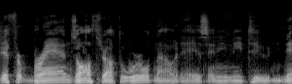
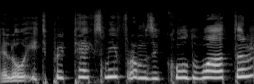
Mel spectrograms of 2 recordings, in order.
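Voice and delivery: very high-pitched put-on girly voice. Reading out a woman's reasons for liking dry suit diving, in a girl voice. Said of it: "your girl voice".

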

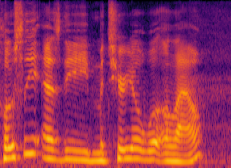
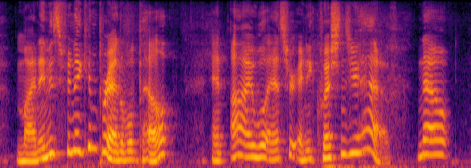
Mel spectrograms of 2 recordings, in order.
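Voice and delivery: bright cheerful halfling shopkeeper voice, higher; 4 semitones higher than usual. Voicing a halfling shopkeeper greeting customers: cheery halfling shopkeeper greeting. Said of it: "she gives you all a cheery".

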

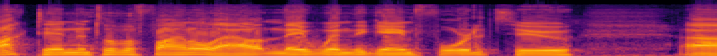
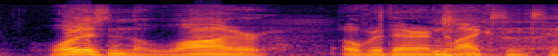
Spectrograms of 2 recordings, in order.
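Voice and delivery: put-on deadpan disbelief, mild-mannered, pitched lower; 3 semitones lower than usual. Retelling a commentator's reaction to a pitching change: imitating Sean's deadpan disbelief. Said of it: "he's like".

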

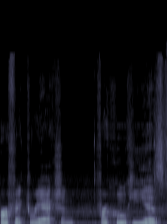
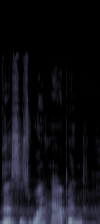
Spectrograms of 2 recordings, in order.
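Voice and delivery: high, stunned, disbelieving tone. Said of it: "sat there kinda like Dave with the thought".

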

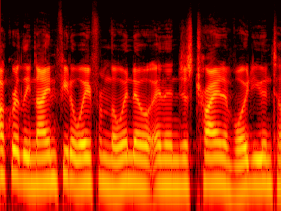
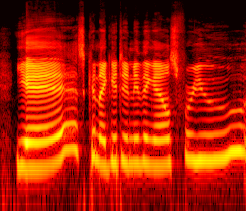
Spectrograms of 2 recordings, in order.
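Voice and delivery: put-on very high-pitched, slow old-movie lady voice; 10 semitones higher, 4 dB louder than usual. Complaining about a place, mimicking a lady there with a really high-pitched voice. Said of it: "with like the really high pitched voice".

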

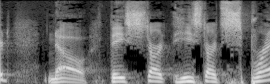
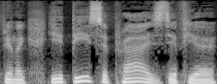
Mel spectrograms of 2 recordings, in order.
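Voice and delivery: very monotonous put-on voice; 4 semitones lower than usual. Recalling a vague line Whoopi Goldberg delivered, monotonous Whoopi Goldberg impression. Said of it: "very monotonous".

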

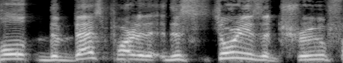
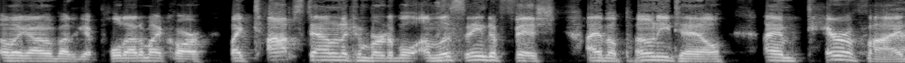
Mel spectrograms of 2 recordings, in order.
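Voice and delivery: normal talking voice

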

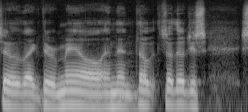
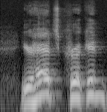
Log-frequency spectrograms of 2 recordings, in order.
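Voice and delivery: put-on, pitched-up, called-out yell; 7 semitones higher, 3 dB louder than usual. Recounting calling out to a man while leaving; retelling a yell. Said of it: "I just yelled at him like I was leaving".

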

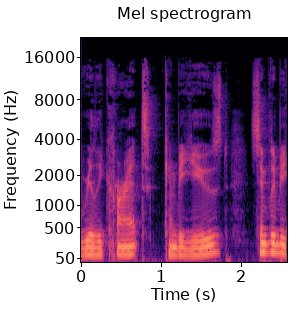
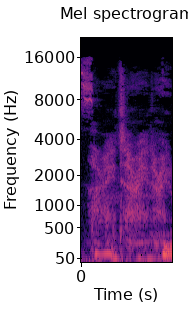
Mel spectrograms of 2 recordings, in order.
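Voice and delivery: very soft, calming, soothing whisper. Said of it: "Calm down".

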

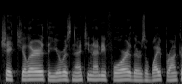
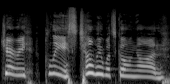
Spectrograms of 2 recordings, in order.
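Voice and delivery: put-on shrill, sobbing, tearful voice, high and raised; 12 semitones higher, 7 dB louder than usual. Retelling a film scene where she pleads: imitating Regina King crying.

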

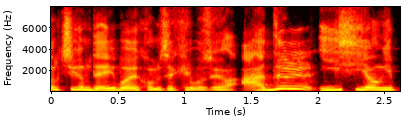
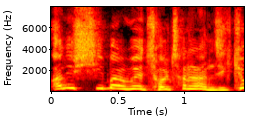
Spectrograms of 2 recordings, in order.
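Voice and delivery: put-on high, sneering, scornful tone; 6 semitones higher than usual. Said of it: "이러면서 빠졌어".

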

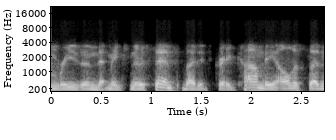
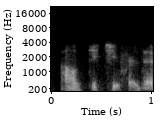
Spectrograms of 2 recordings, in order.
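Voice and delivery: put-on muttering under breath, lower and quieter; 5 semitones lower, 17 dB quieter than usual. Retelling a movie scene of a smiling threat: imitating muttering under breath. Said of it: "under her breath she goes".

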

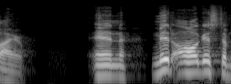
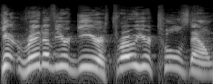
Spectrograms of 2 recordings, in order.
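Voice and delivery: put-on, high-pitched screaming; 8 semitones higher, 4 dB louder than usual. Retelling a leader ordering his firemen to drop their gear, retelling a scream. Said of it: "he screams to his firemen".

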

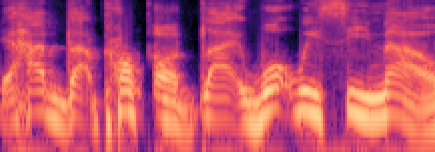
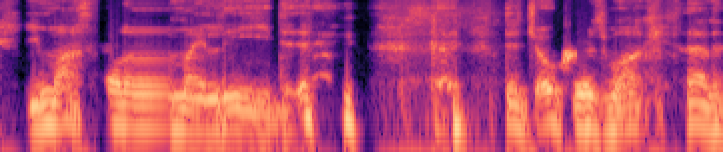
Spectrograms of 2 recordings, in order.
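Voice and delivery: put-on menacing superhero voice, lower; 4 semitones lower, 3 dB quieter than usual. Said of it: "his voice was so menacing".

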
